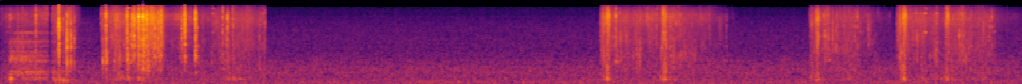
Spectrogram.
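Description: A rifle clicks as it is raised and readied.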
